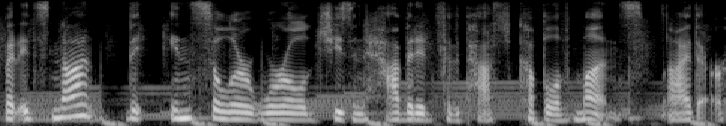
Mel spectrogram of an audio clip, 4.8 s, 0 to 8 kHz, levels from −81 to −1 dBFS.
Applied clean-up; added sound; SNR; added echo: none; none; none; none.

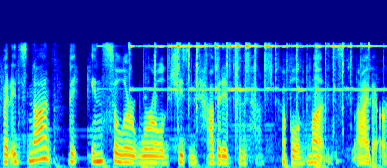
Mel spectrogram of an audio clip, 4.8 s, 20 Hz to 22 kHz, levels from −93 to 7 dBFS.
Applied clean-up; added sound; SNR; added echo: neural mask model RNNoise.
